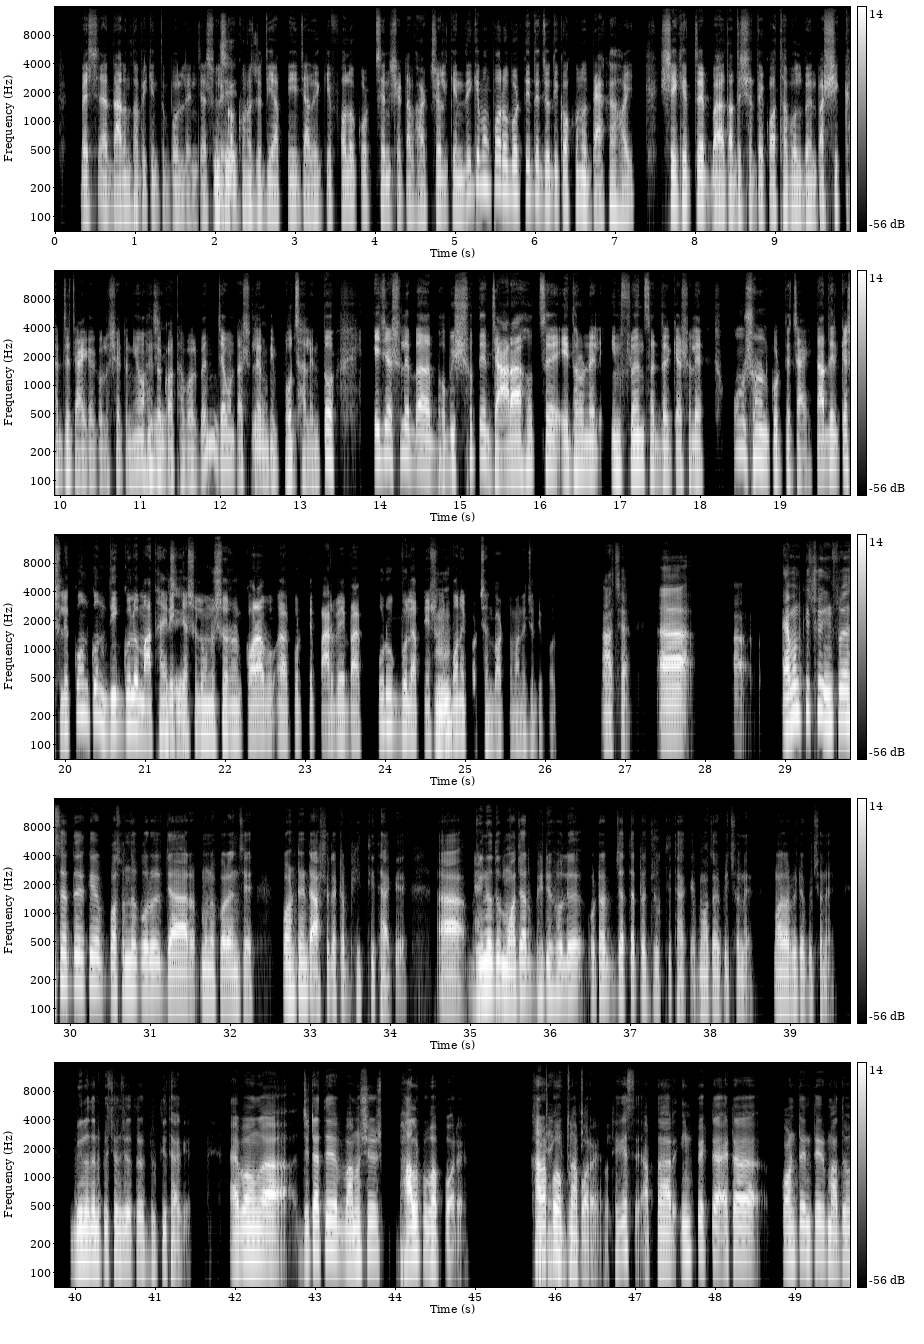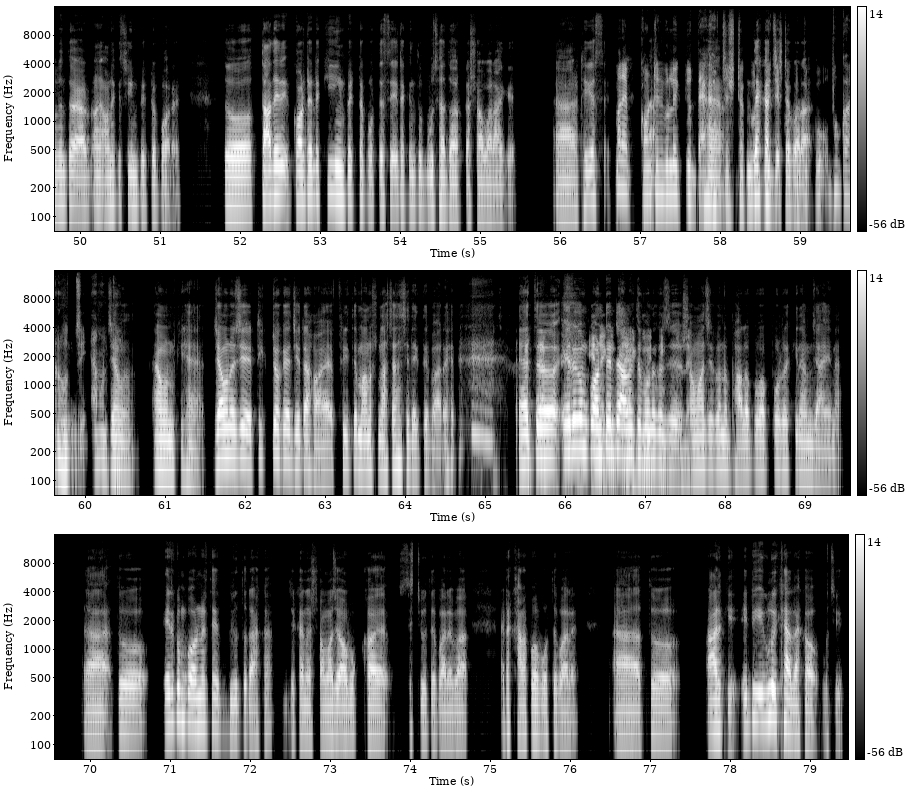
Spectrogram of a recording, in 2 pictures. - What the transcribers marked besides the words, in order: tapping; in English: "Influencer"; in English: "Influencer"; in English: "Content"; anticipating: "কতটুকু উপকার হচ্ছে এমনটি"; laughing while speaking: "নাচানাচি দেখতে পারে"; chuckle; laugh; laughing while speaking: "এটা কিন্তু একদমই ঠিক বললেন"; "কনটেন্ট" said as "করনের"
- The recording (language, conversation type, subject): Bengali, podcast, আপনি কোনো ইনফ্লুয়েন্সারকে কেন অনুসরণ করেন?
